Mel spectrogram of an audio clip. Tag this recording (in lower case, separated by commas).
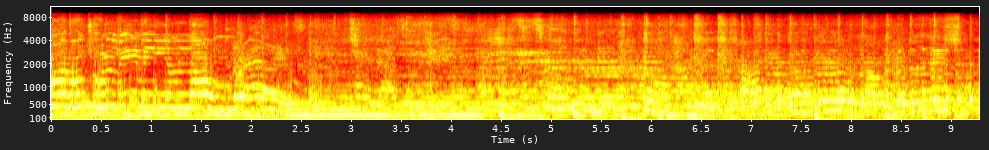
music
